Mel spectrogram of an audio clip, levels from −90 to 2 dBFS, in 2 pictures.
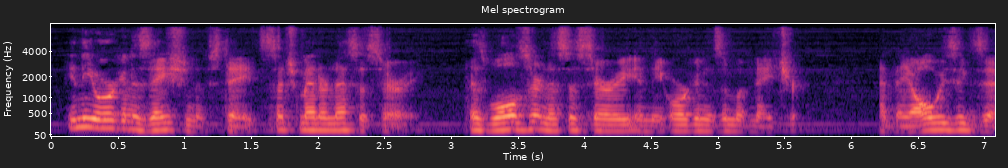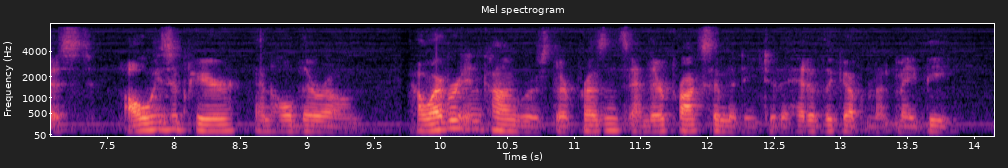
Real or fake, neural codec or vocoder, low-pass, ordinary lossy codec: real; none; 7.2 kHz; AAC, 32 kbps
